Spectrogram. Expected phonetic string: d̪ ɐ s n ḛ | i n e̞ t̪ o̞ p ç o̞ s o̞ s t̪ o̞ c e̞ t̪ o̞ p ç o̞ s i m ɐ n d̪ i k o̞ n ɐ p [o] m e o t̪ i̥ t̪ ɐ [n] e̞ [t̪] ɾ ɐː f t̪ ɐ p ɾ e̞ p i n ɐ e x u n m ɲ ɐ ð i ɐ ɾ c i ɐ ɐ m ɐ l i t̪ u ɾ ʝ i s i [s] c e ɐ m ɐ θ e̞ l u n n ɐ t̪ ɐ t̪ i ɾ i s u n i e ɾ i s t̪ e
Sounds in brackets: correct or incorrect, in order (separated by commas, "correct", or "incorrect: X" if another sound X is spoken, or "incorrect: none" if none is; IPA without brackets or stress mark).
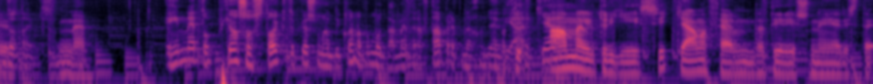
incorrect: u, incorrect: m, correct, incorrect: none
